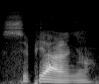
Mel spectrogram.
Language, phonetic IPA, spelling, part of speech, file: Polish, [sɨˈpʲjalʲɲa], sypialnia, noun, Pl-sypialnia.ogg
